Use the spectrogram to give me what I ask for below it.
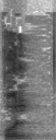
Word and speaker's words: قل: یہاں پر قل ہم کل نہیں کہیں گے، اور یہ پہلے کئی مرتبہ پڑھ آئے ہیں.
